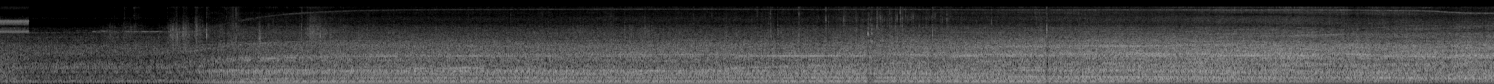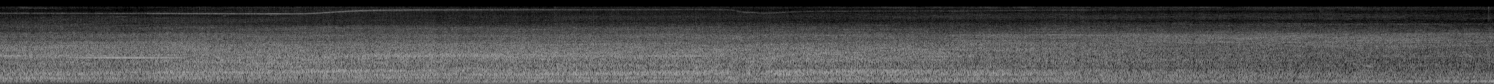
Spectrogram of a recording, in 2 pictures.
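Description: Heavy diesel engines of a wheel loader and a stuck lowboy truck running hard under load during a recovery pull. The engine note comes up about two seconds in and holds steady, with a high whine that dips and recovers twice. The note drops slightly past the twenty-second mark.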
